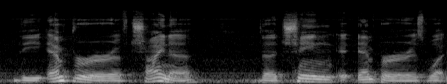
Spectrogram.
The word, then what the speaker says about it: Qing: emperor of china the qing emperor is what it's spelled q-i-n-g but it's pronounced ching emperor and uh the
